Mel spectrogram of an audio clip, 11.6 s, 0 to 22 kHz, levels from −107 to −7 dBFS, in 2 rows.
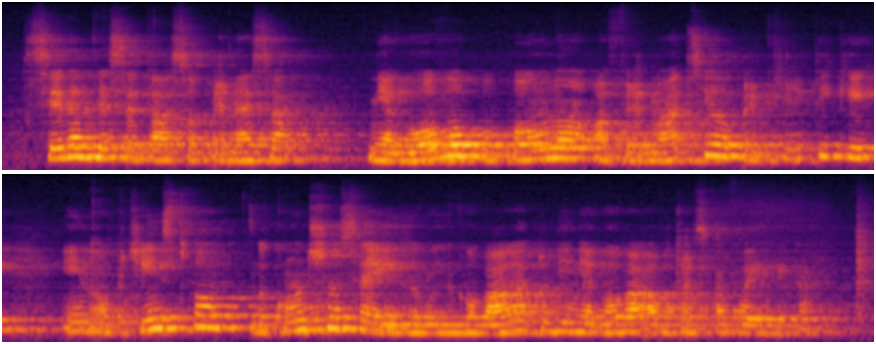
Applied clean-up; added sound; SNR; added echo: none; none; none; reverberation time 1.1 s.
